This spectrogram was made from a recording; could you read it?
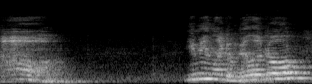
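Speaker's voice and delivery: tiny, high, soft little voice. Retelling a remark from someone at the back of the class, in a little teeny voice. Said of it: "This little teeny voice".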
